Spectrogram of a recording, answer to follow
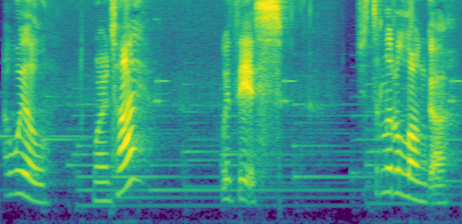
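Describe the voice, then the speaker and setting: A woman's voice: fairly high pitch, lively intonation, slow pace, gravelly, sharp tone, soft background music, exaggerated voice. A woman reading the lines of a driven young woman who summons a dragon, in an earnest, dramatic way. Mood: wistful.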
